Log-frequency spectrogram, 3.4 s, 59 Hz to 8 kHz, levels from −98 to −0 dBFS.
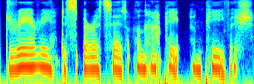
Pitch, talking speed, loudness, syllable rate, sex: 145 Hz, 90 wpm, -24 LUFS, 4.0 syllables/s, male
